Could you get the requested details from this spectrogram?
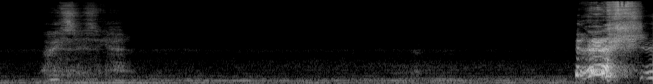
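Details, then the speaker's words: Adult with pollen-triggered sneezing in an office: two sharp explosive sneezes separated by several seconds of quiet, part of an intense, prolonged repeated sneezing fit. "I feel like I'm never gonna stop. I don't even know what that was. Okay, that might be done. Just like, oh my God, that was such an intense fit."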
